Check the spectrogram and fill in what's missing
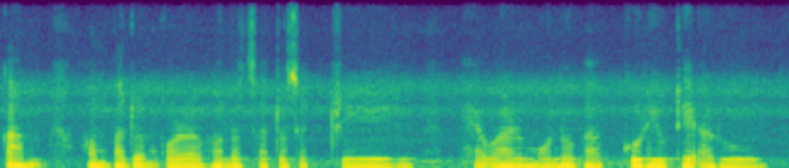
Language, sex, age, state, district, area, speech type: Assamese, male, 18-30, Assam, Nalbari, rural, spontaneous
